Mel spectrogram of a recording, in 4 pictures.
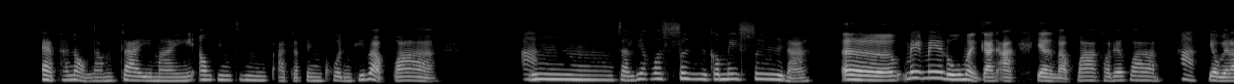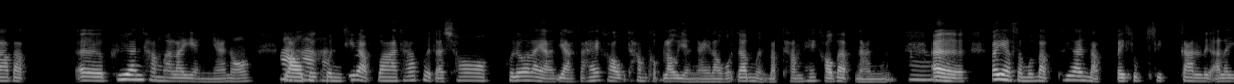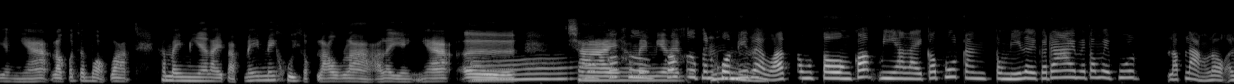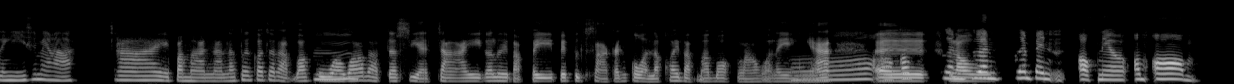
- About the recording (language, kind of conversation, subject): Thai, podcast, เวลาคุยกับคนอื่น คุณชอบพูดตรงๆ หรือพูดอ้อมๆ มากกว่ากัน?
- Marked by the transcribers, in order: drawn out: "อ๋อ"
